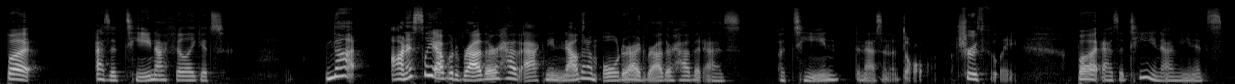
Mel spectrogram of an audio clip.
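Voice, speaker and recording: A woman's voice: medium pitch, lively intonation, normal speed, vocal fry, fairly bright tone. A young woman from Pennsylvania, a guest on a podcast, talking candidly and laughing often. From Lebanon, Pennsylvania. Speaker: guest, business owner. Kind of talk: casual interview chat. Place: podcast studio.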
